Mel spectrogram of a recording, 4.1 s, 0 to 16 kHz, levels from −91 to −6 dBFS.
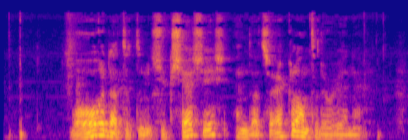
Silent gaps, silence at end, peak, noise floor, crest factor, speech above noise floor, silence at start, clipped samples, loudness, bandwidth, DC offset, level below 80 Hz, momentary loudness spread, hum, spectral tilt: none; 0.4 s; -4 dBFS; -41 dBFS; 18 dB; 19 dB; 0.2 s; under 0.1%; -22 LUFS; 11.5 kHz; under 0.1%; -44 dBFS; 15 LU; none; -5.5 dB/octave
